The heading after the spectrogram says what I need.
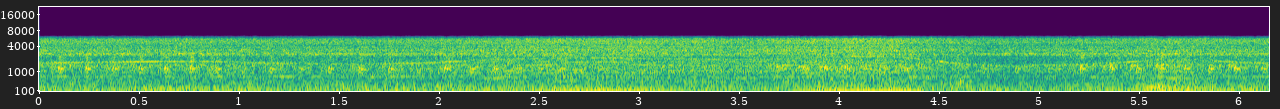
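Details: A 1999 GMC Sierra SLE pickup V8 with 175,400 miles, cold-started at about 40°F after sitting two days, knocks hollowly under a hissy roar when put in drive with increasing throttle; piston slap that diminishes after under a minute of idle.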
